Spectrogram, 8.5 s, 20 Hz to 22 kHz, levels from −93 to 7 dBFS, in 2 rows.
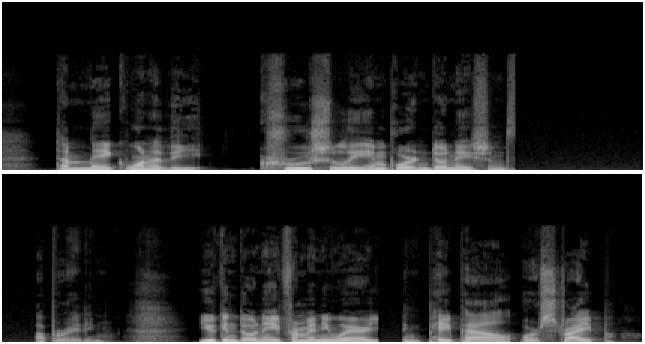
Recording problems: audio cutting out; at 3.5 s for 1 s and at 7 s

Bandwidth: 15 kHz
